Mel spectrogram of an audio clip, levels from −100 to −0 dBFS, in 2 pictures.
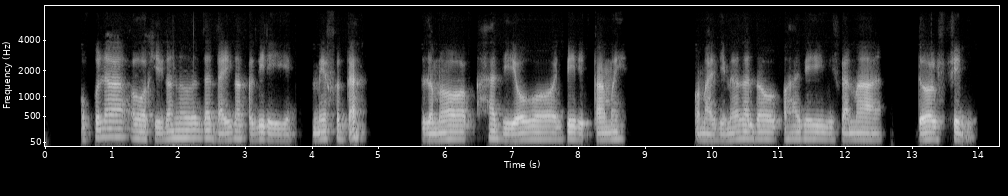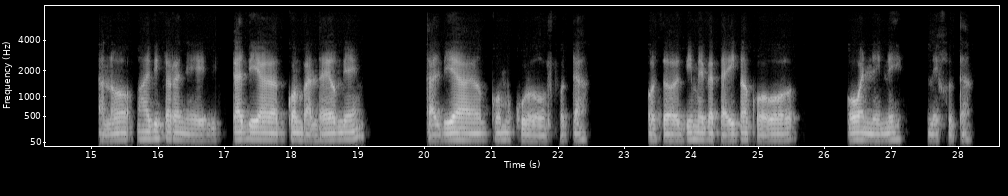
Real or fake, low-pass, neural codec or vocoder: fake; 7.2 kHz; codec, 24 kHz, 0.9 kbps, WavTokenizer, medium speech release version 1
